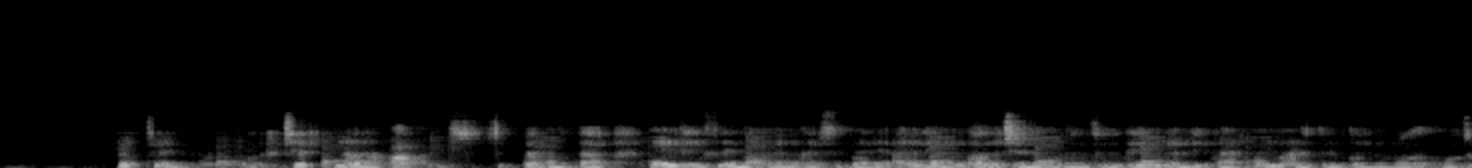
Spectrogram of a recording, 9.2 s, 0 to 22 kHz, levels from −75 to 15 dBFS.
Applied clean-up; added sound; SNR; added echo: neural mask model DeepFilterNet 3.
